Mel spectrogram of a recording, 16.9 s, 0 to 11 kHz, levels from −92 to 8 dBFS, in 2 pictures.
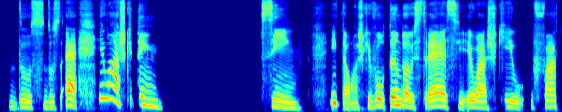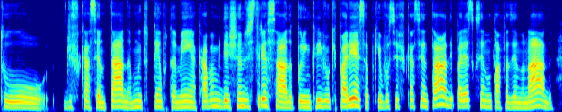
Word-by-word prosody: Dos 160 Hz, +1 st, -5 dB
dos, 160 Hz, -4 st, -8 dB
é, 215 Hz, -, +7 dB, 0.3 s
eu 420 Hz, 0 st, +1 dB
acho 345 Hz, -8 st, +5 dB
que -, -, -12 dB
tem 200 Hz, -, -3 dB, 1.5 s
sim. 160 Hz, -7 st, -2 dB, 0.5 s
Então, 280 Hz, -3 st, 0 dB, 0.2 s
que 180 Hz, -, -2 dB
voltando 200 Hz, +3 st, +3 dB
ao 180 Hz, -2 st, +3 dB
estresse, 180 Hz, -2 st, +1 dB
eu 175 Hz, 0 st, +1 dB
acho 160 Hz, -2 st, +1 dB
que 170 Hz, -1 st, -5 dB
o 160 Hz, -, -6 dB
fato 160 Hz, -5 st, -3 dB, 0.2 s
de 155 Hz, +2 st, -12 dB
ficar 175 Hz, 0 st, -4 dB
sentada 165 Hz, 0 st, +2 dB
muito 170 Hz, +1 st, -7 dB
tempo 175 Hz, -2 st, -6 dB
também 160 Hz, +1 st, -3 dB
acaba 170 Hz, +4 st, -2 dB
me 190 Hz, -1 st, -4 dB
deixando 185 Hz, +2 st, -1 dB
estressada, 175 Hz, -5 st, +2 dB
por 165 Hz, +4 st, -3 dB
incrível 175 Hz, +2 st, -2 dB
que -, -, -14 dB
pareça, 185 Hz, 0 st, +5 dB
porque 175 Hz, +1 st, -6 dB
você 175 Hz, +3 st, -7 dB
fica 185 Hz, 0 st, -9 dB
sentada 205 Hz, +3 st, +3 dB
e -, -, -13 dB
parece 180 Hz, 0 st, -2 dB
que -, -, -15 dB
você 190 Hz, -, -5 dB
não 170 Hz, -1 st, -7 dB
tá 155 Hz, -1 st, -3 dB
fazendo 150 Hz, -2 st, -6 dB
nada. 155 Hz, -1 st, +4 dB
175 Hz, 155 wpm, -25 LUFS, 160-190 Hz, 1.5 s, é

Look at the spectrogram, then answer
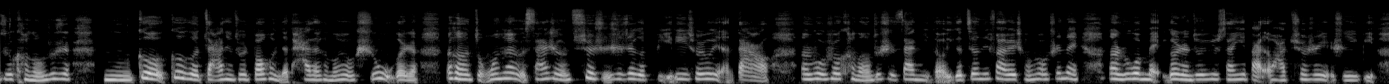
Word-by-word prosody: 就 235 Hz, -1 st, -1 dB
可 230 Hz, -2 st, -2 dB
能 195 Hz, +2 st, +2 dB
就 250 Hz, -, 0 dB
是， 245 Hz, -2 st, -1 dB, 0.3 s
嗯， 205 Hz, -1 st, +4 dB
各 265 Hz, -5 st, +6 dB
各 300 Hz, -3 st, +1 dB
个 230 Hz, -4 st, +4 dB
家 220 Hz, +1 st, -2 dB
庭， 230 Hz, -, +2 dB
就 230 Hz, -, -3 dB
是 230 Hz, -, +1 dB
包 235 Hz, +1 st, +3 dB
括 250 Hz, 0 st, -1 dB
你 210 Hz, -, -1 dB
的 -, -, 0 dB
太 220 Hz, -1 st, -3 dB
太， 210 Hz, -, +1 dB
可 215 Hz, -, -3 dB
能 200 Hz, +3 st, -1 dB
有 205 Hz, -2 st, 0 dB
15 265 Hz, +6 st, -1 dB
个 105 Hz, -, +2 dB
人， 95 Hz, 0 st, 0 dB, 0.3 s
那 275 Hz, -, 0 dB
可 255 Hz, -, +7 dB
能 225 Hz, -1 st, +3 dB
总 215 Hz, -, -5 dB
共 240 Hz, +3 st, +2 dB
要 275 Hz, 0 st, +2 dB
有 -, -, -1 dB
30 250 Hz, +2 st, -3 dB
个 225 Hz, -, +2 dB
人， 215 Hz, -, 0 dB
确 235 Hz, +5 st, +1 dB
实 255 Hz, -, -4 dB
是 245 Hz, 0 st, -4 dB
这 255 Hz, -, +1 dB
个 220 Hz, -, +2 dB
比 210 Hz, -2 st, -8 dB
例 245 Hz, -1 st, -3 dB
确 245 Hz, +2 st, -5 dB
实 245 Hz, -, +3 dB
有 250 Hz, -, +2 dB
点 235 Hz, -, -3 dB
大 -, -, -3 dB
哦。 -, -, -4 dB, 0.3 s
那 240 Hz, -, 0 dB
如 240 Hz, -, +2 dB
果 245 Hz, -, +3 dB
说 250 Hz, +1 st, +1 dB
可 245 Hz, -1 st, -5 dB
能 200 Hz, 0 st, 0 dB
就 230 Hz, -, -3 dB
是 235 Hz, -3 st, -5 dB
在 230 Hz, +2 st, -1 dB
你 210 Hz, -2 st, -3 dB
的 -, -, -1 dB
一 -, -, -6 dB
个 205 Hz, -, +2 dB
经 245 Hz, +4 st, -1 dB
济 245 Hz, -, -3 dB
范 255 Hz, -2 st, 0 dB
围 230 Hz, -, +5 dB
承 220 Hz, -1 st, -4 dB
受 235 Hz, 0 st, -2 dB
之 265 Hz, +2 st, -6 dB
内， 260 Hz, -4 st, 0 dB, 0.3 s
那 255 Hz, -1 st, +3 dB
如 235 Hz, +2 st, +3 dB
果 260 Hz, -, +7 dB
每 235 Hz, -2 st, +3 dB
个 240 Hz, 0 st, +5 dB
人 215 Hz, -2 st, +4 dB
就 225 Hz, -, +1 dB
预 235 Hz, 0 st, -2 dB
算 225 Hz, -1 st, -2 dB
100 235 Hz, -1 st, 0 dB
的 -, -, -2 dB
话， 200 Hz, -2 st, -3 dB
确 230 Hz, +3 st, -5 dB
实 225 Hz, 0 st, -1 dB
也 -, -, -4 dB
是 195 Hz, -, -6 dB
一 190 Hz, -, -1 dB
笔 175 Hz, -2 st, -7 dB
230 Hz, 365 characters per minute, -23 LUFS, 215-245 Hz, 0.3 s, 可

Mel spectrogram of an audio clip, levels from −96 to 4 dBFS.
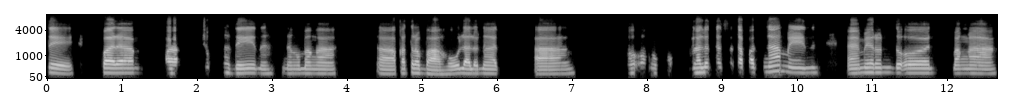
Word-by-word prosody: eh, 160 Hz, -5 st, +2 dB, 0.4 s
parang, 175 Hz, -1 st, +6 dB, 0.4 s
ah, 160 Hz, -1 st, +5 dB, 0.3 s
cho -, -, -18 dB, 0.2 s
na 185 Hz, -, -10 dB
din 165 Hz, +1 st, +1 dB, 0.3 s
ng 155 Hz, -1 st, -7 dB
mga, 155 Hz, -1 st, -1 dB, 0.6 s
ah, 145 Hz, -2 st, +2 dB
katrabaho 150 Hz, -4 st, +1 dB
lalo 155 Hz, -1 st, +2 dB
na 155 Hz, -2 st, -1 dB
at, -, -, -59 dB, 0.5 s
ah, 145 Hz, +1 st, +2 dB, 0.9 s
oo 180 Hz, +3 st, -6 dB, 0.6 s
lalo 185 Hz, +2 st, +2 dB
na 200 Hz, -, -10 dB
at -, -, -40 dB
sa -, -, -19 dB
tapat 195 Hz, 0 st, +2 dB
namin, 195 Hz, -5 st, +1 dB, 0.4 s
eh, 165 Hz, +1 st, +2 dB
meron 185 Hz, 0 st, -2 dB
doon 170 Hz, 0 st, +1 dB, 0.3 s
mga. 160 Hz, -1 st, 0 dB
165 Hz, 120 wpm, -24 LUFS, 155-180 Hz, 0.9 s, parang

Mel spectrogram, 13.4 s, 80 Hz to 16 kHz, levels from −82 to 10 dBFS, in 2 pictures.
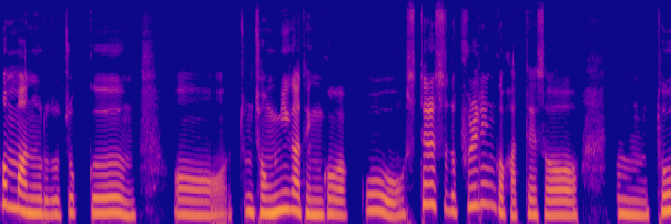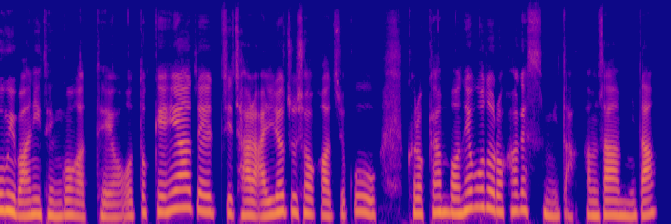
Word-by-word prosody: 것만으로도 210 Hz, -, +3 dB
쪼끔 210 Hz, -2 st, 0 dB, 0.4 s
어 185 Hz, -, -2 dB
좀 230 Hz, -1 st, 0 dB
정리가 225 Hz, +4 st, +5 dB
된 200 Hz, -3 st, +1 dB
것 205 Hz, +1 st, 0 dB
같고 195 Hz, 0 st, -2 dB
스트레스도 315 Hz, -7 st, 0 dB
풀린 315 Hz, +6 st, -2 dB
것 210 Hz, -, 0 dB
같아서 185 Hz, -1 st, -1 dB, 0.4 s
좀 195 Hz, -3 st, -1 dB
도움이 240 Hz, 0 st, +5 dB
많이 185 Hz, +2 st, +2 dB
된 185 Hz, -2 st, -2 dB
것 190 Hz, +1 st, 0 dB
같아요. 170 Hz, -1 st, -5 dB
어떻게 195 Hz, +6 st, -3 dB
해야 280 Hz, +3 st, +4 dB
될지 225 Hz, -4 st, -2 dB
잘 190 Hz, -1 st, +1 dB
알려주셔 210 Hz, +4 st, +1 dB
가지고 190 Hz, +3 st, -3 dB, 0.3 s
그렇게 210 Hz, +1 st, -2 dB
한번 220 Hz, -1 st, +3 dB
해 265 Hz, -, +4 dB
보도록 270 Hz, -6 st, +1 dB
하겠습니다. 195 Hz, -7 st, -4 dB
감사합니다. 185 Hz, +1 st, +1 dB
205 Hz, 320 characters per minute, -23 LUFS, 185-230 Hz, 0.4 s, 정리가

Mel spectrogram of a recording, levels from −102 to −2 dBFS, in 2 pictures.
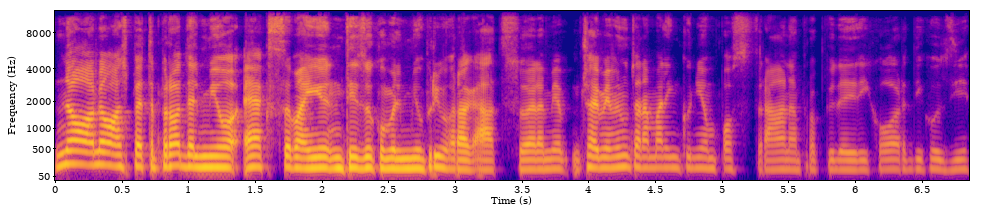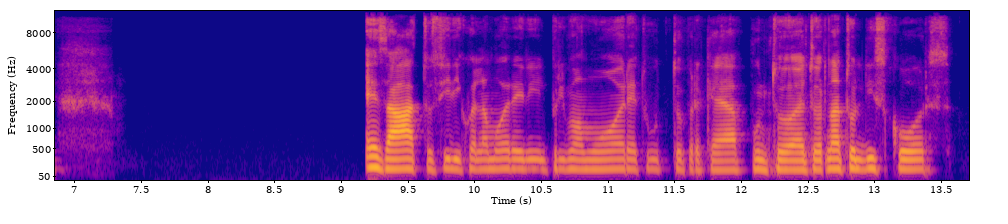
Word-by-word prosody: No, 220 Hz, +2 st, +5 dB
no, 215 Hz, -1 st, +5 dB
aspetta, 195 Hz, 0 st, 0 dB
però 195 Hz, +2 st, +5 dB
del 185 Hz, -2 st, +3 dB
mio 180 Hz, -1 st, +5 dB
ex, 185 Hz, 0 st, +2 dB
ma 170 Hz, -2 st, +5 dB
io 170 Hz, +1 st, +5 dB
inteso 170 Hz, +1 st, +3 dB
come 160 Hz, -1 st, +2 dB
il 155 Hz, -, +3 dB
mio 160 Hz, 0 st, +3 dB
primo 180 Hz, -3 st, 0 dB
ragazzo, 150 Hz, 0 st, -1 dB
eh, 150 Hz, -, 0 dB
la 150 Hz, -, -3 dB
mia 155 Hz, 0 st, -7 dB
cioè 170 Hz, +4 st, 0 dB
mi 170 Hz, -, -1 dB
è -, -, -1 dB
venuta 180 Hz, +1 st, -4 dB
una 170 Hz, -, -3 dB
malinconia 170 Hz, 0 st, -9 dB
un 160 Hz, -, -11 dB
po' 155 Hz, 0 st, -12 dB
strana, 145 Hz, 0 st, -10 dB
proprio 145 Hz, +1 st, -17 dB
dei 145 Hz, -1 st, -9 dB
ricordi 150 Hz, +1 st, -14 dB
così. 150 Hz, 0 st, -15 dB, 2.3 s
Esatto, 155 Hz, -3 st, -2 dB
sì, 155 Hz, +3 st, -14 dB
di 150 Hz, -, -11 dB
quell'amore 150 Hz, +1 st, -13 dB
lì, 150 Hz, 0 st, -14 dB
il 145 Hz, -, -17 dB
primo 150 Hz, +1 st, -15 dB
amore, 150 Hz, +1 st, -12 dB
tutto, 150 Hz, -1 st, -20 dB
perché 140 Hz, 0 st, -17 dB
appunto 140 Hz, +1 st, -10 dB
è 140 Hz, -1 st, -7 dB
tornato 155 Hz, +2 st, -7 dB
il 150 Hz, -, -9 dB
discors 150 Hz, -1 st, -11 dB
155 Hz, 200 wpm, -18 LUFS, 150-170 Hz, 2.3 s, No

